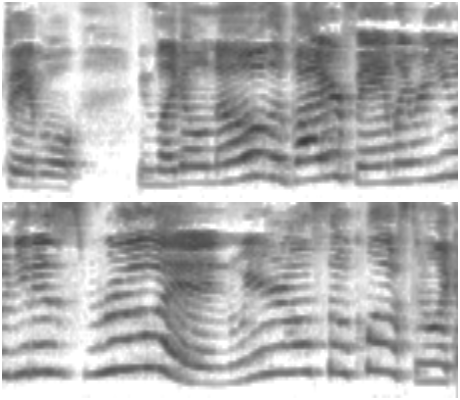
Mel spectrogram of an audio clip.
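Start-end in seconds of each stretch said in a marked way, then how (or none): 1.4-6.4 high, slow, whiny fake crying; mock sobbing. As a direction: blubber it like a hammed-up farmer in tears. Farmer crying, acted quote.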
